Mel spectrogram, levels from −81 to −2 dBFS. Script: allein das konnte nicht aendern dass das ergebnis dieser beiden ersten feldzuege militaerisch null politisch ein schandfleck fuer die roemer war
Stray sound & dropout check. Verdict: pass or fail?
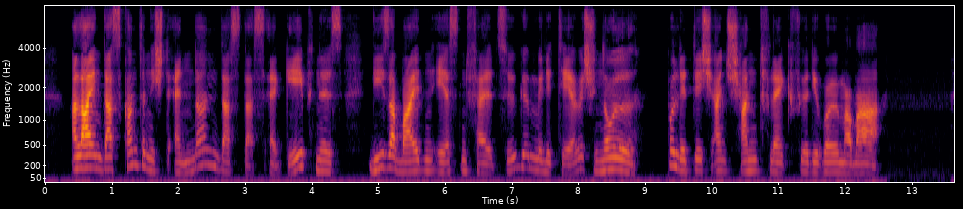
pass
